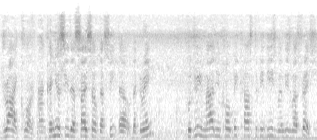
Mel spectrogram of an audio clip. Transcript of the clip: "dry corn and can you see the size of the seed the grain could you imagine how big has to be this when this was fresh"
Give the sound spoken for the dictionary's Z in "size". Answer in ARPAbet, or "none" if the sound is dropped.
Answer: S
